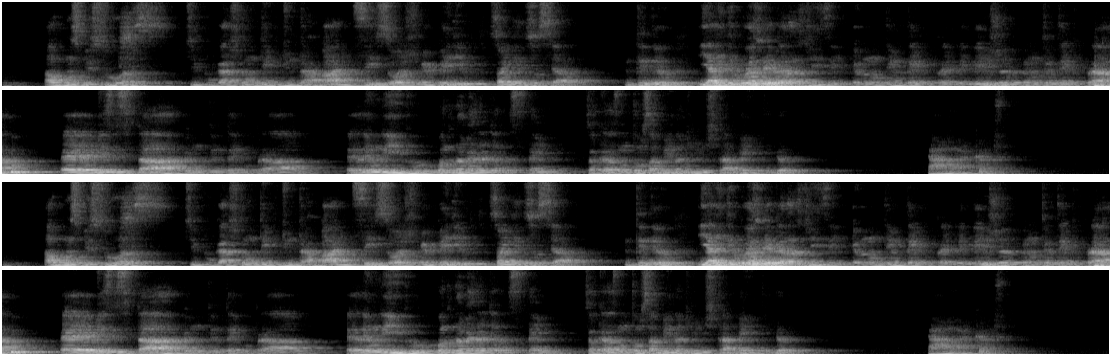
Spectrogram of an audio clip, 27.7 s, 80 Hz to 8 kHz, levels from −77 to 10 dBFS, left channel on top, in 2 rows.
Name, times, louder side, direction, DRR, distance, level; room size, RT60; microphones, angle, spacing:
voice 1, 0.5-2.0 2.3-7.2 7.8-8.4 8.7-14.0 14.6-17.6 18.2-20.8 21.2-23.7, right 1 dB, 50° right, -5 dB, 0.6 m, -21 dB
voice 2, 8.9-9.8 13.6-14.1 25.4-26.3, equal, 10° left, -3 dB, 0.3 m, -18 dB
3.5 x 2.5 x 2.9 m, 1.2 s
head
